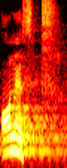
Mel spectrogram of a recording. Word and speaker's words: honest: bengali letter hall but here we can we will not say it honest we have to uh read it honest so here aces the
